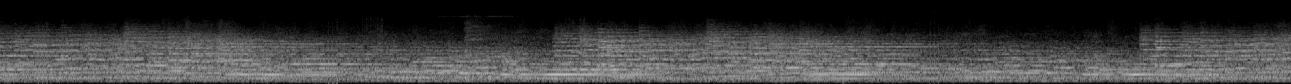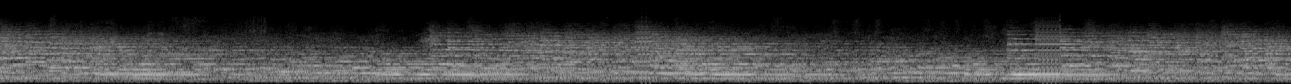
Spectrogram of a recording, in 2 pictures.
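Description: Repeated buffer stutters at 0.38, 3.29, 9.30, 19.33 and 23.34 s. Audio arrived late, so the same roughly 43 ms chunk, which fits a 2048-sample buffer, plays twice more with hard joins. The last one repeats four times. Each stutter drops about a tenth of a second or more.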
